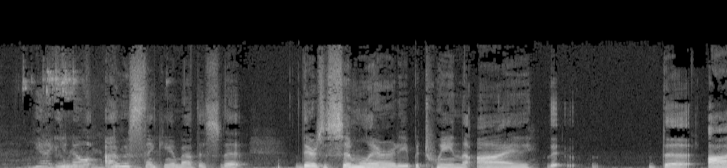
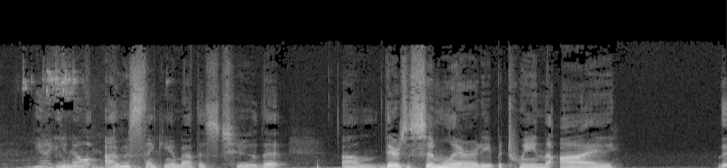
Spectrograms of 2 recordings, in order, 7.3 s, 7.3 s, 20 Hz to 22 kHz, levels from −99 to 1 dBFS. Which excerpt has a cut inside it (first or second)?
first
